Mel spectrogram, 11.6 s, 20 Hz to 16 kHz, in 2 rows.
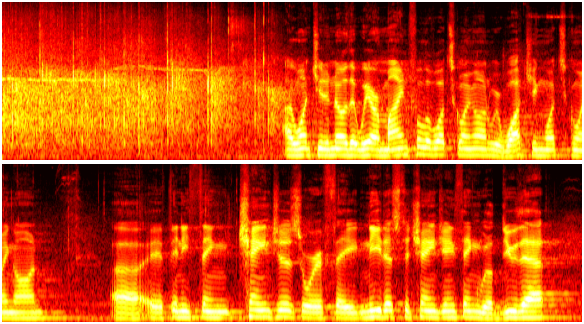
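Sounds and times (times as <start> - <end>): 
church congregation clapping in praise during a morning service: 0.0 - 3.1
speech: 2.8 - 6.3, 6.9 - 11.4.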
